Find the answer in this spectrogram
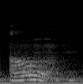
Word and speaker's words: ओम: उच्चारण ओम नहीं है, इसका उच्चारण ओम अर्थात अ, उ और म, इन तीनों का एक संयुक्त, 3 अक्षरों का संयुक्त शब्द जिसे कहते हैं ओम।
